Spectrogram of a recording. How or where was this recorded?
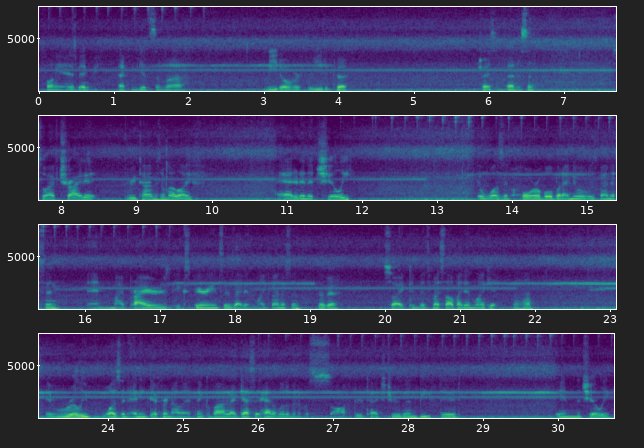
outdoors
